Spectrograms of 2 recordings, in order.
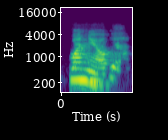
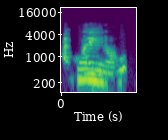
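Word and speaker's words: Wunjo: Wunyo. Wunyo. I think J is pronounced as we would say a Y.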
